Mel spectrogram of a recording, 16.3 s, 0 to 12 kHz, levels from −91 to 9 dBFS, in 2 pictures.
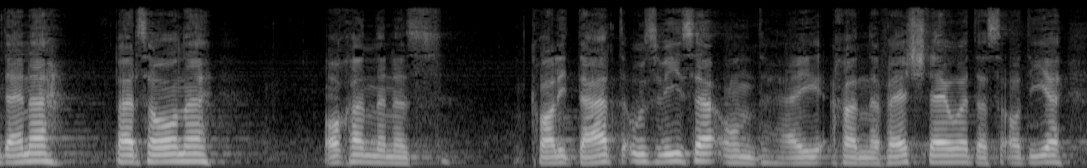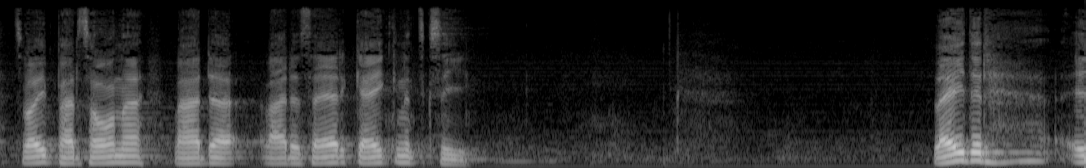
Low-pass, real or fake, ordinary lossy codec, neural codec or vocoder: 9.9 kHz; real; none; none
